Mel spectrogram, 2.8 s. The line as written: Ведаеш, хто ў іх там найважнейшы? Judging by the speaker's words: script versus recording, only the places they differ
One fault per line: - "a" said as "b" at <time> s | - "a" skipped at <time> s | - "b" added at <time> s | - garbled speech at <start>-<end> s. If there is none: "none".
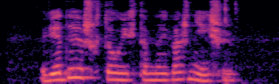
none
